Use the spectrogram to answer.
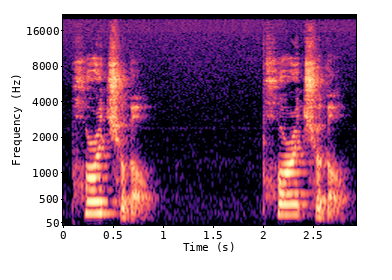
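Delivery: "Portugal" high on POR, falling after; first-syllable stress. Shown as a demonstration. Teacher models country name twice, first-syllable stress. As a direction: punch POR in "Portugal", drop the rest. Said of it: "액센트 이름절입니다".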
